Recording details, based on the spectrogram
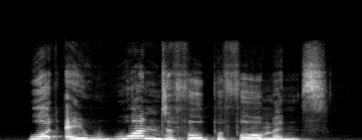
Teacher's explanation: this is falling intonation because it's an exclamation that shows I'm happy and content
